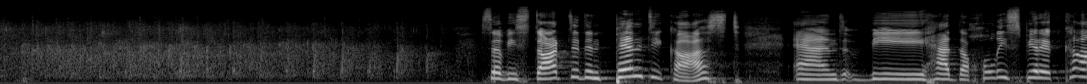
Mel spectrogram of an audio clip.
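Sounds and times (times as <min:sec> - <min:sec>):
audience applause: 0:00.0 - 0:04.6
speech: 0:04.9 - 0:10.8.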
